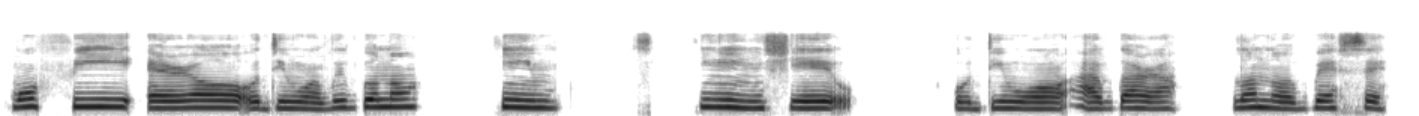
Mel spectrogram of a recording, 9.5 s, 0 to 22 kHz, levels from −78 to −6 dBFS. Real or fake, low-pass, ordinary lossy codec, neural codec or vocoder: fake; none; none; codec, 16 kHz, 4.8 kbps, FACodec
